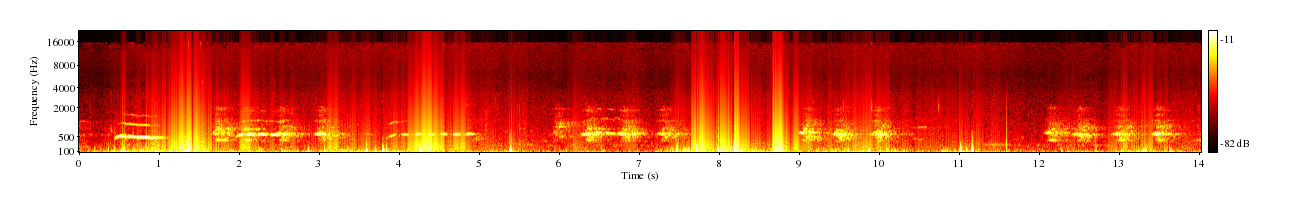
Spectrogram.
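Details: Cane Corso puppies, imported stock kept at a Hyderabad kennel, whimper and yelp in clustered bursts of short high cries separated by pauses, over heavy low rumbling and handling knocks.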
